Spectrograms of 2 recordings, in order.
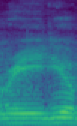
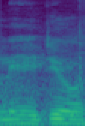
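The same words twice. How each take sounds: First: The first sound is an English-style R. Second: The first sound is close to an L. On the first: The speaker calls it wrong. "It's not it's not radio" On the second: The speaker calls it right. "Usually we pronounce as L sound"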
